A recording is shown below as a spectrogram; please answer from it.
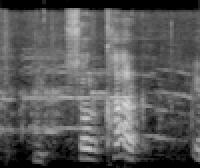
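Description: A rooster crowing faintly in one long, drawn-out call behind a man's speech.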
